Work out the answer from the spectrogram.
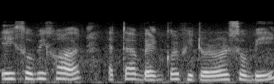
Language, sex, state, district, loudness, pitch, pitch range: Assamese, female, Assam, Kamrup Metropolitan, -16 LUFS, 240 Hz, 215-255 Hz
